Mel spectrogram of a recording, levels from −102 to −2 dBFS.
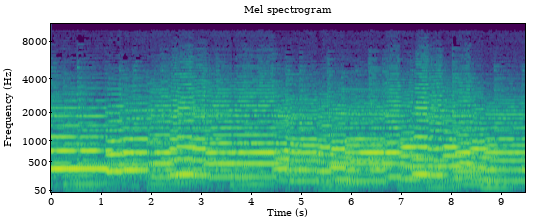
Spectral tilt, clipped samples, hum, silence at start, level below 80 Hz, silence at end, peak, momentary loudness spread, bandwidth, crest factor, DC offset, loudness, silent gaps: -7 dB/octave; under 0.1%; none; 0 s; -52 dBFS; 0 s; -6 dBFS; 4 LU; 7.6 kHz; 12 dB; under 0.1%; -18 LUFS; none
